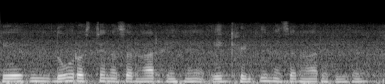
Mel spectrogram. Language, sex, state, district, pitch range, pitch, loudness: Hindi, male, Gujarat, Valsad, 130-140 Hz, 135 Hz, -17 LUFS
